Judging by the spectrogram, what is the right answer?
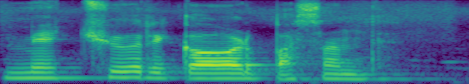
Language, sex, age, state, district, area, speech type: Kashmiri, male, 18-30, Jammu and Kashmir, Budgam, rural, read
